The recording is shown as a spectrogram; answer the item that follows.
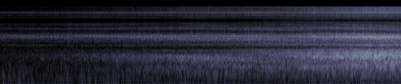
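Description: Radio-controlled model boat running on the water, its motor and wash growing steadily louder as it approaches and loudest near the end.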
